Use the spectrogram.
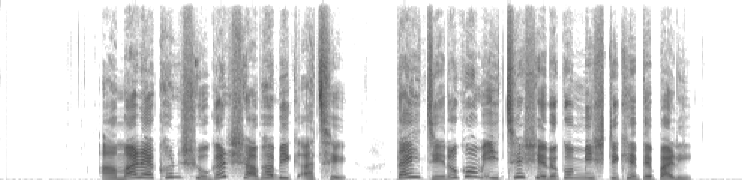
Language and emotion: Bengali, happy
